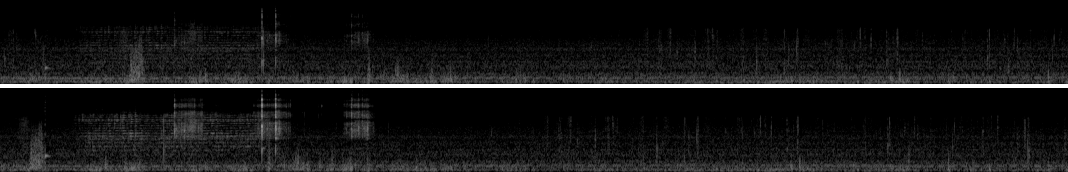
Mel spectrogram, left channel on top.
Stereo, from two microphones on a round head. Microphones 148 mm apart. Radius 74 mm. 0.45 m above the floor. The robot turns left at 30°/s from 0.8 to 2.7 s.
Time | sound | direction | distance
0.4 | a pop | 50° right (ahead or behind) | ?
1.7 | chewing | 80° right | ?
